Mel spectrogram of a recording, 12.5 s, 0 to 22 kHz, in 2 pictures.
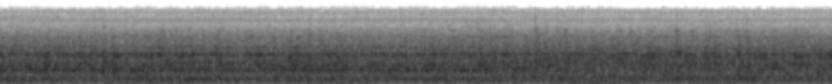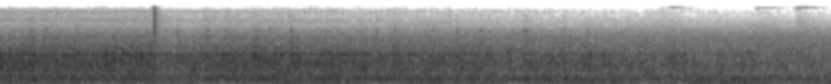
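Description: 1998 Heltos VS32B-UL heavy-duty drill press running with a steady whine. It is switched off with a click about seven seconds in, then gradually winds down.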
